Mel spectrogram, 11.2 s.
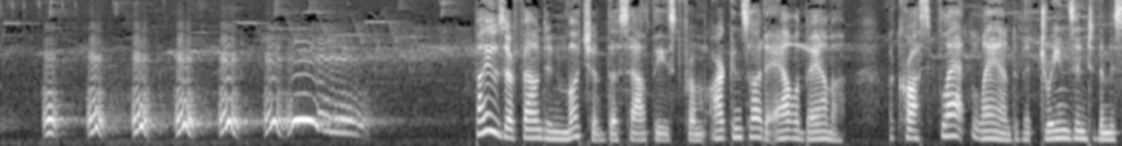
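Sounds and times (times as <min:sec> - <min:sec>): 
barred owl hooting: 0:00.0 - 0:04.3
speech: 0:00.4 - 0:00.7, 0:04.8 - 0:11.2.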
